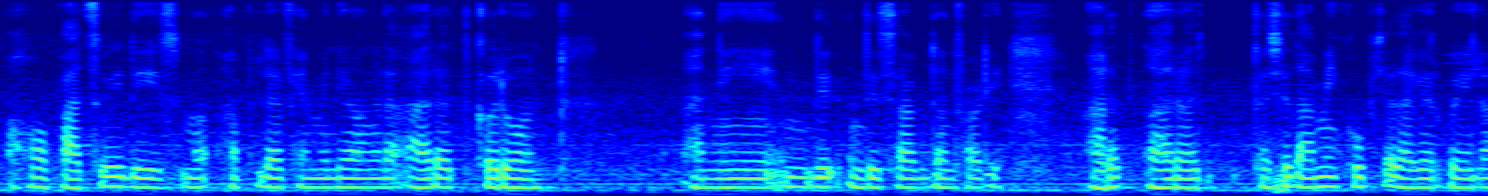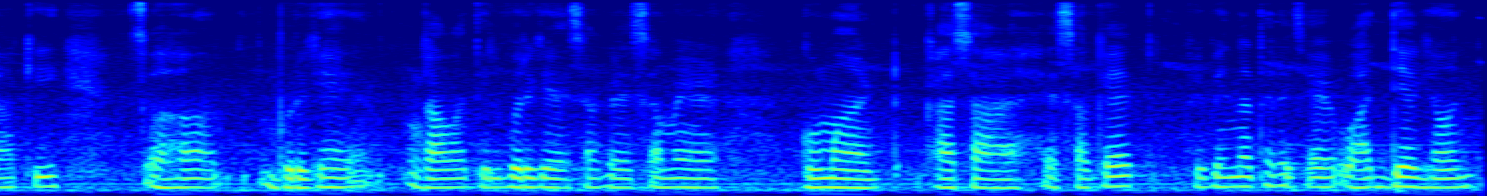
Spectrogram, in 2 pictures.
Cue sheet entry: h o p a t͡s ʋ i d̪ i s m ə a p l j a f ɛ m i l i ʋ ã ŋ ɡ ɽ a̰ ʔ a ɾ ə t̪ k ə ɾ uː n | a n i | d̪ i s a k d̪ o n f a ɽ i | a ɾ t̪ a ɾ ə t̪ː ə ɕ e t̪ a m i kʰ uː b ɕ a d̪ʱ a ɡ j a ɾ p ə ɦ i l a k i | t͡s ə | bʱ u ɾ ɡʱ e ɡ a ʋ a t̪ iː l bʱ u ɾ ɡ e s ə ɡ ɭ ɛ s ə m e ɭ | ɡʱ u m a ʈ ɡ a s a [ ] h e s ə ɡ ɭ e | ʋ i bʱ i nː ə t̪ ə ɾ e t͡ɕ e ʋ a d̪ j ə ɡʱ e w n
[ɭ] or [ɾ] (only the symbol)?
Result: ɭ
